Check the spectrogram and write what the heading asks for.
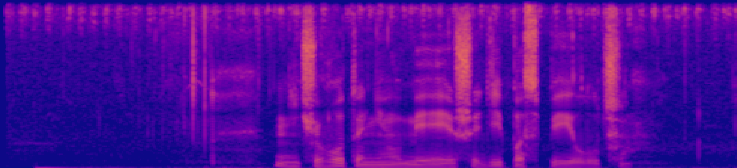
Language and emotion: Russian, neutral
